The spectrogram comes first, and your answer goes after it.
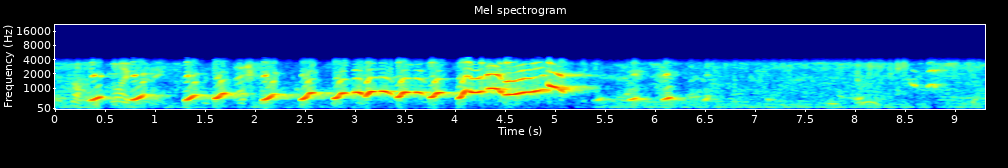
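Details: A captive adult male agile gibbon (Hylobates agilis), born around 1996, calls at Monkey World with a run of hooting notes that quicken and climb in pitch. He shares his enclosure with a lar gibbon.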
